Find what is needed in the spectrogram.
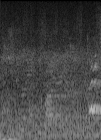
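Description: A Border Collie gives a short, high-pitched yip near the end, with a fainter one about a second in.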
